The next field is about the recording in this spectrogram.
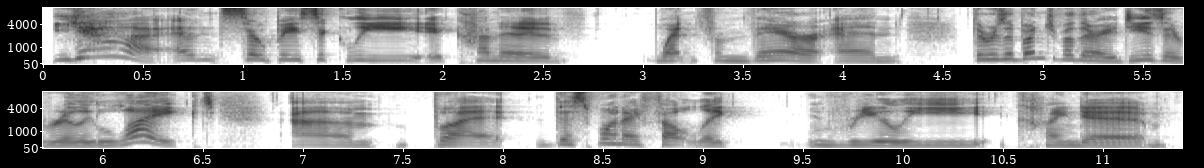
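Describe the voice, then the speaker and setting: A woman's voice: medium pitch, lively intonation, a little slow, sharp tone, no room sound, studio quality. A woman speaking as an interview guest in casual, informal conversation, with slangy phrasing full of "like". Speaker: interview guest, audio drama writer.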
